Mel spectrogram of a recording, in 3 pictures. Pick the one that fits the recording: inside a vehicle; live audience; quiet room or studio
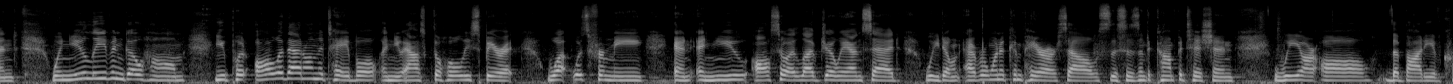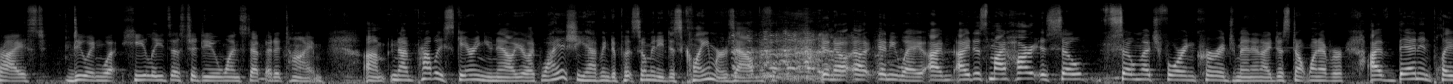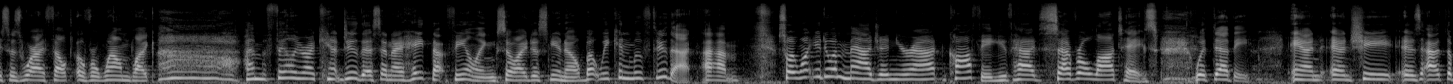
live audience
